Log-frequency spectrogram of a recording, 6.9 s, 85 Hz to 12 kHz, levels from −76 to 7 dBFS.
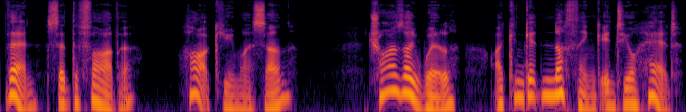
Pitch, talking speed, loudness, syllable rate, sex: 125 Hz, 165 wpm, -21 LUFS, 4.3 syllables/s, male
